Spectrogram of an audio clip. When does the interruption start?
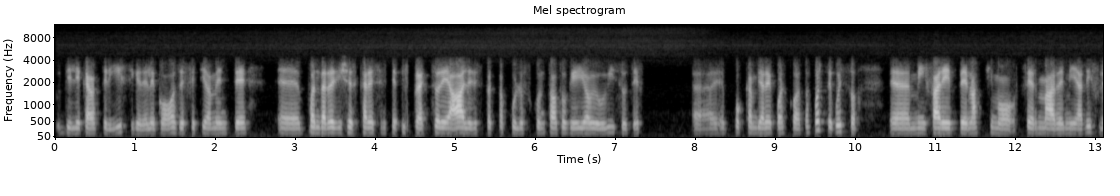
none

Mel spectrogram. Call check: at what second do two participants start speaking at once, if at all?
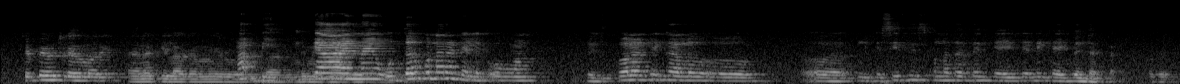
2.4 s

